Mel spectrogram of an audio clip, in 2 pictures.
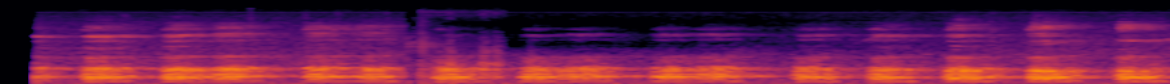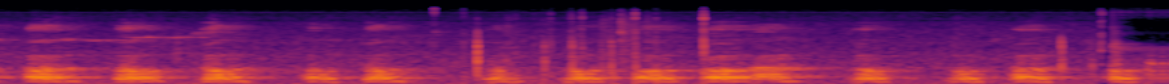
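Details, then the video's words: Mantled howler calling in a steady series of rough, harmonic, low pulses, about two per second, each a short throaty burst, continuing rhythmically throughout with little background sound. "Mono aullador(Alouatta palliata)"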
